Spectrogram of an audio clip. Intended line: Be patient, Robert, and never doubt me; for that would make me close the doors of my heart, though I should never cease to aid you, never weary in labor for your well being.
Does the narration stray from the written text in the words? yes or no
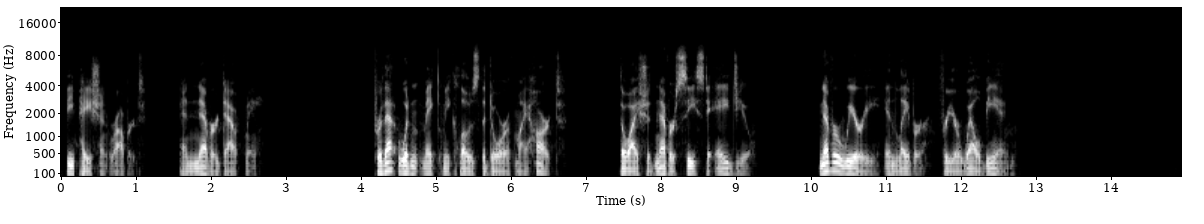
yes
